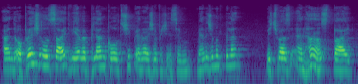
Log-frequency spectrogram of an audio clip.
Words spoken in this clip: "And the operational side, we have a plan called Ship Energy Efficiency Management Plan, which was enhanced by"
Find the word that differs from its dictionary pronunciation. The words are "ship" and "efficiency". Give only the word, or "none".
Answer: none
